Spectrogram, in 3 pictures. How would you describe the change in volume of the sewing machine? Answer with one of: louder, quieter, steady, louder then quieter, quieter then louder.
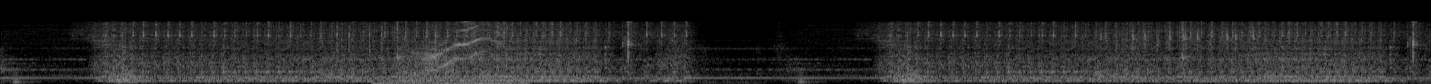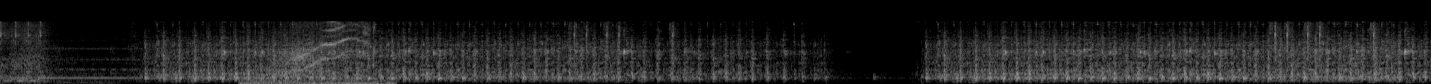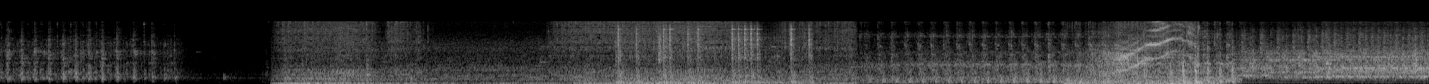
louder.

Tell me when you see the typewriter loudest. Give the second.
36 s.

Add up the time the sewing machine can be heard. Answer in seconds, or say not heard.
43 s.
